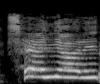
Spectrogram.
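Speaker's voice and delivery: very high, drawn-out exclamation; hammed-up outraged cry; mock indignant correction. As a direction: imitate an offended woman correcting a title. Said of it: "que te va a decir".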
